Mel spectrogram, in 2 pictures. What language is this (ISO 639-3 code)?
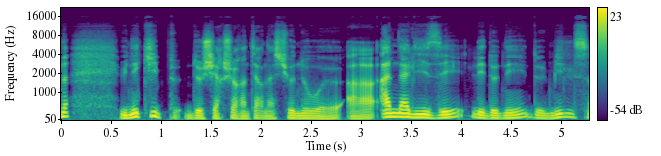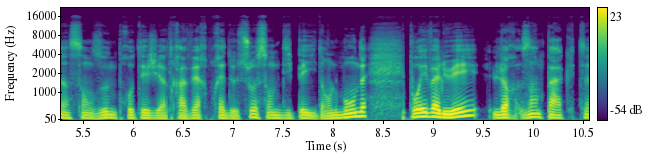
fra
